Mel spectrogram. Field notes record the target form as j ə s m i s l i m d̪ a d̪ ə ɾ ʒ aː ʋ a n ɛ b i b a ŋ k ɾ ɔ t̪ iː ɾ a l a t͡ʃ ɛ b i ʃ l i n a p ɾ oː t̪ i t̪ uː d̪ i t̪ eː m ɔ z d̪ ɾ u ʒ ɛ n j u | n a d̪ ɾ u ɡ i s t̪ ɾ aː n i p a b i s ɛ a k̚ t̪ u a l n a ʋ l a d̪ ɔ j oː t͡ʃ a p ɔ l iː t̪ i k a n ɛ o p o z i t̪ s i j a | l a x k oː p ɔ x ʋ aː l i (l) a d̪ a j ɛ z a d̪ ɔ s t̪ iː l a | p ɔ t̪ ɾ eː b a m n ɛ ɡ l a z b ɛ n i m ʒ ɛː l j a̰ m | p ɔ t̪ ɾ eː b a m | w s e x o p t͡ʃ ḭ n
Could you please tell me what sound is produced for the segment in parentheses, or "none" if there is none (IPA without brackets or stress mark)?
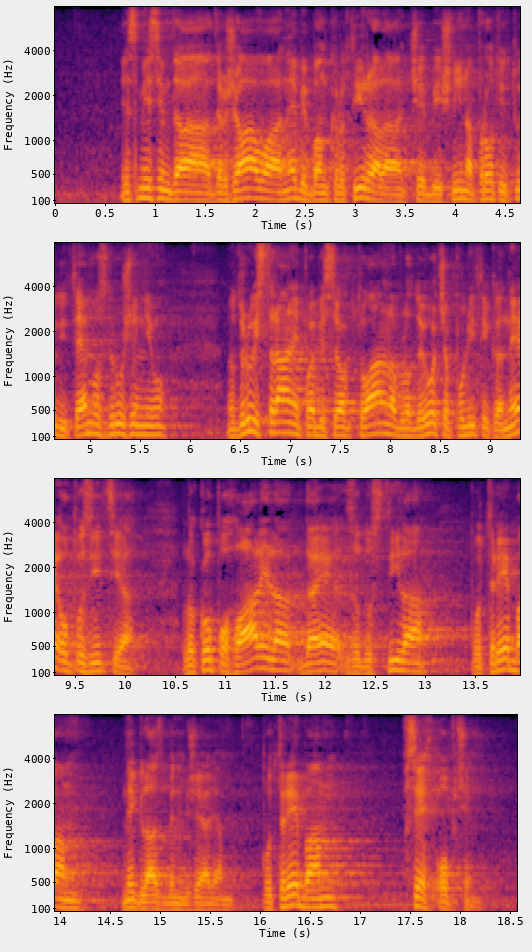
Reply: l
